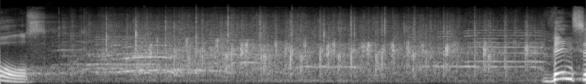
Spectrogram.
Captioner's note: participants applauding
